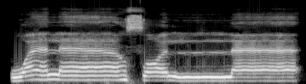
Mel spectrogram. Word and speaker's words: ولا صلى: ফালা সাদ্দাক ওয়ালা সাল্লা। লামের উপরে খাড়া জবর আছে, তো এই লামকে একালিফ টেনে পড়ব।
